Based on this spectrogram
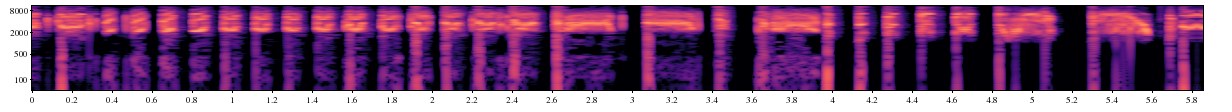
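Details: Edible-nest swiftlet lure sound: evenly spaced dry clicks, roughly two per second, alternating with short buzzy high chirps, some longer twittering bursts and a few gaps of silence.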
